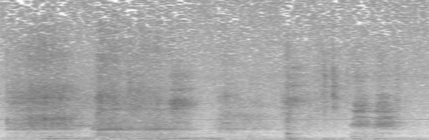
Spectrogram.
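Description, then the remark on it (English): A voice imitates deep, heavy mechanical breathing in the manner of Star Wars: slow, rasping inhales and exhales, about four in a steady rhythm, fairly loud with no words spoken. “Deep breathing.”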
